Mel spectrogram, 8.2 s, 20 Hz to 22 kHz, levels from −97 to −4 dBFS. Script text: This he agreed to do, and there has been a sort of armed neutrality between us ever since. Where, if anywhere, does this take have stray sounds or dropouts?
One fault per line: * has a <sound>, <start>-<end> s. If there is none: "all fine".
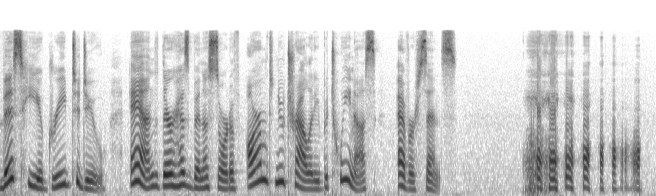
* has a laugh, 6.5-8.1 s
